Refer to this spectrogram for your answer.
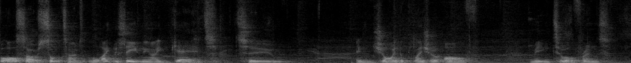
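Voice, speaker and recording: Music plays in the background and the room echo is audible. The pace is fairly slow, with long, frequent pauses and ordinary pitch variation. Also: man, fairly low pitch for a man. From northern England, Barnsley. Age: 40s. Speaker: interviewer, therapist. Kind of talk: live interview with audience.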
